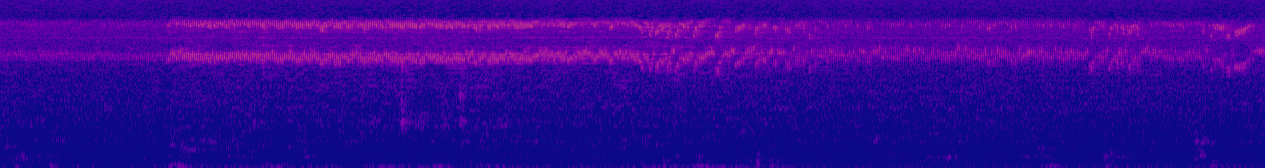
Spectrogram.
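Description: Near silence: faint room tone with high-pitched insect trilling in the background, held steady for a few seconds and then breaking into short chirps, with a few faint clicks.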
